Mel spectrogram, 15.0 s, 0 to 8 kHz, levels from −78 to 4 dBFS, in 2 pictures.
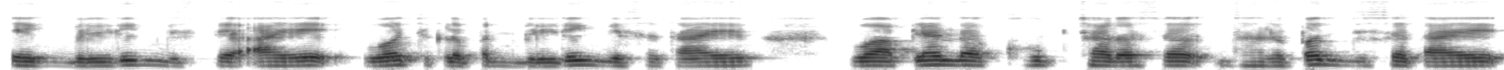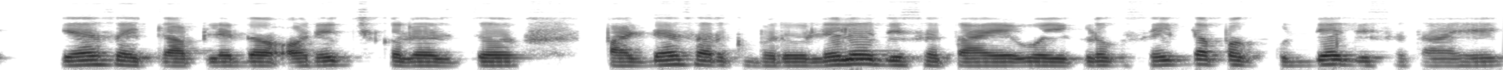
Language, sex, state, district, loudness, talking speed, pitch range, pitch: Marathi, male, Maharashtra, Dhule, -17 LUFS, 150 wpm, 125-140 Hz, 130 Hz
